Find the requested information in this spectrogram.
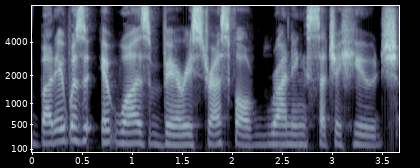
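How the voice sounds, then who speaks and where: Speaking fairly slowly with fairly even intonation, a woman with a Californian accent sounds dry and close with no echo. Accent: Californian American. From Southern California (South Pasadena). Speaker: fitness trainer and gym owner. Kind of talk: casual interview.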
